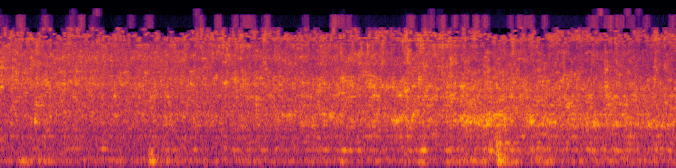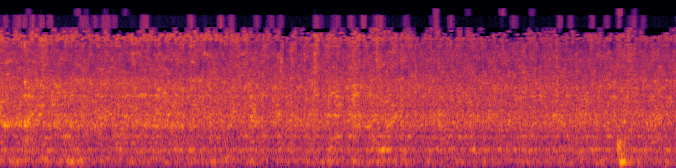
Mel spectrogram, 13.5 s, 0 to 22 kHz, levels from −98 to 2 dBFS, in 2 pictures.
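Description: A noise suppressor built for speech stayed active across these sounds, treating sustained tones and tails as noise and pulling them down by around 5 dB, so held sounds sink throughout while attacks mostly get through.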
